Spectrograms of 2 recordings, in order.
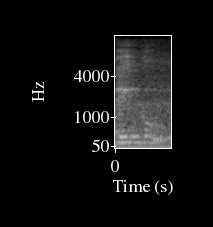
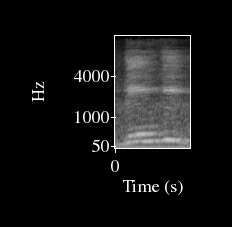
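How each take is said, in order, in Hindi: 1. यह शब्द 'oo' ध्वनि से समाप्त होता है। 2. यह शब्द 'ee' ध्वनि से समाप्त होता है। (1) "डेंगू is a wrong pronunciation" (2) "डेंगी होगा"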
